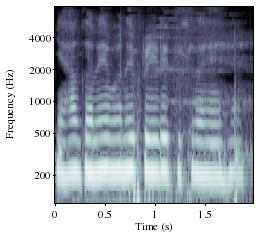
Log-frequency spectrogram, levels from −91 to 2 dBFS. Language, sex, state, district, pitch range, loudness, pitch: Hindi, female, Jharkhand, Ranchi, 210-220 Hz, -12 LUFS, 215 Hz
